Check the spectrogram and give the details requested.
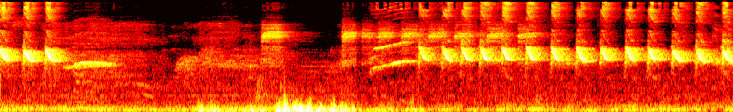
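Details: Sooty-headed bulbul in a 'tembakan', a burst-style singing phrase: quick repeated chirps, a pause with a low thump and a short whistle, then a fast regular chatter of sharp notes resuming to the end.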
